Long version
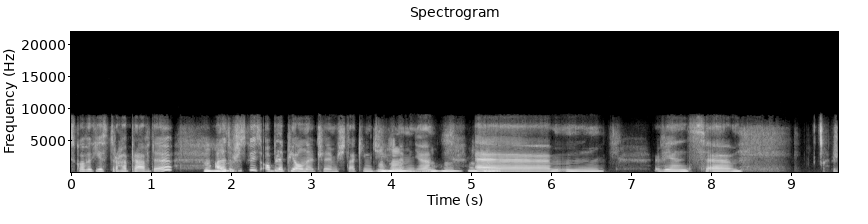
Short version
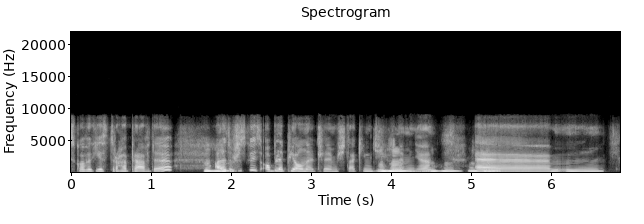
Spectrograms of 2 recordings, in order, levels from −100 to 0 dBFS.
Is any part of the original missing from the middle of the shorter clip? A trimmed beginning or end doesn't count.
no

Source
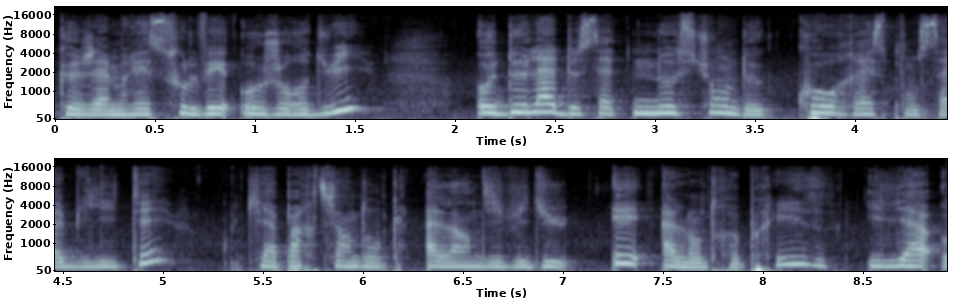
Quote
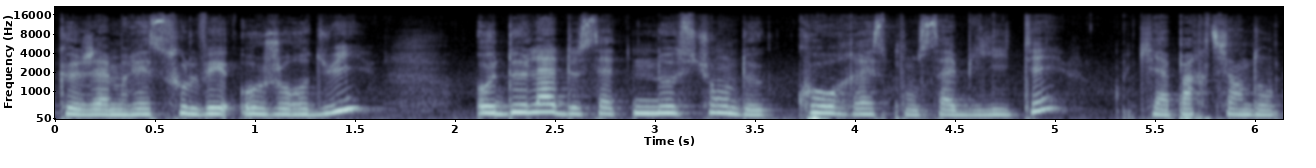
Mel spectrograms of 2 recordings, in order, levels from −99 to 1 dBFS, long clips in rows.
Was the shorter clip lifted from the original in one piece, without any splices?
yes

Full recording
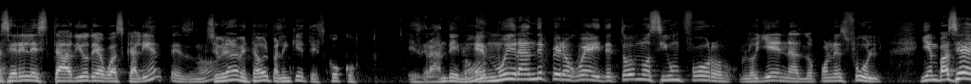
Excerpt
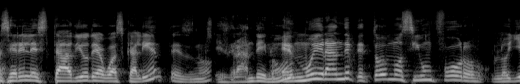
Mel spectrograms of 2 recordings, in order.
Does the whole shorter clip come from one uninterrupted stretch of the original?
no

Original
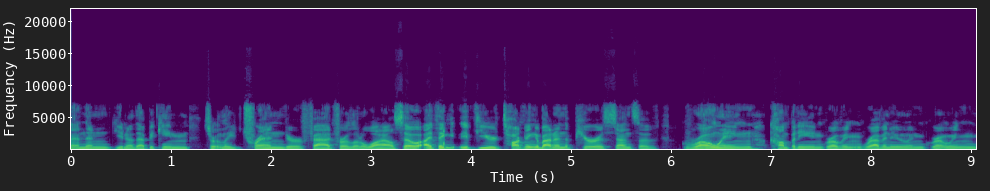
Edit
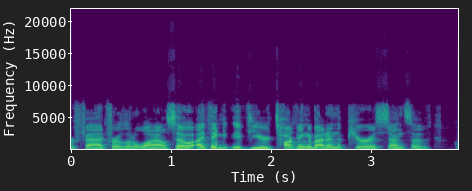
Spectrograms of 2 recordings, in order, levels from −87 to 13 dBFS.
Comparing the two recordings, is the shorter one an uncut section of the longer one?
yes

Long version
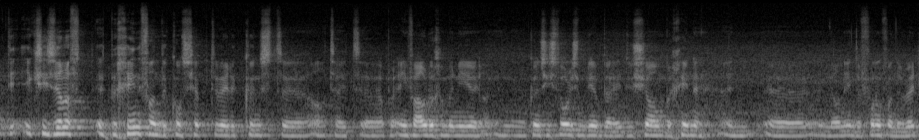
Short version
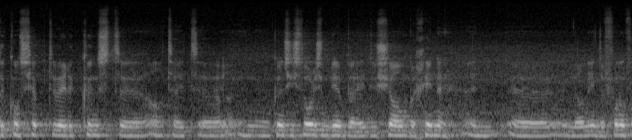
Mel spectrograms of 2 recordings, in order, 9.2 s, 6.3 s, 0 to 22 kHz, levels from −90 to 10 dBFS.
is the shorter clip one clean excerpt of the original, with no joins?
no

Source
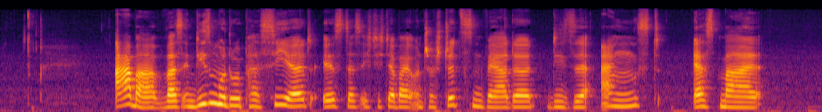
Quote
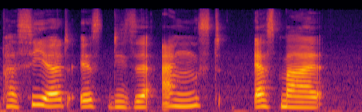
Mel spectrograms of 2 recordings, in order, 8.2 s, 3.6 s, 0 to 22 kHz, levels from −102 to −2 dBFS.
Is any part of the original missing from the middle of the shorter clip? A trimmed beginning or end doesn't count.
yes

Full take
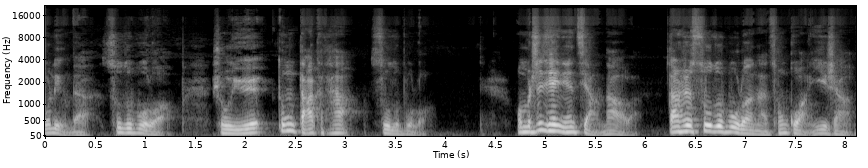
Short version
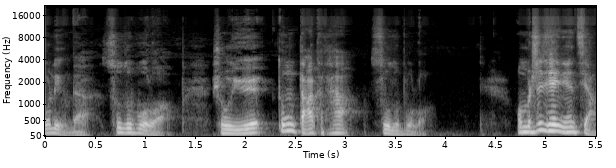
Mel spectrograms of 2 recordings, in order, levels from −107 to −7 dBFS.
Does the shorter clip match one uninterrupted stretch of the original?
yes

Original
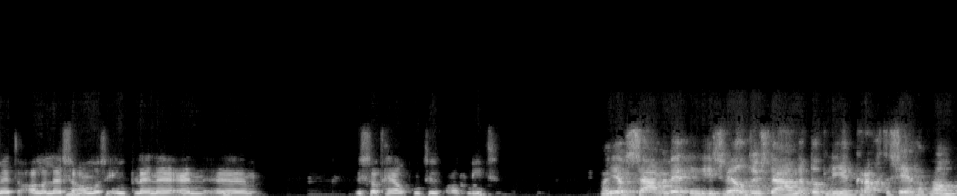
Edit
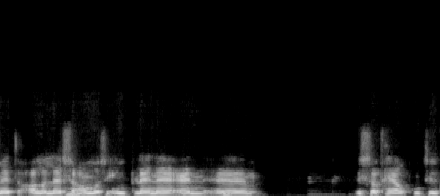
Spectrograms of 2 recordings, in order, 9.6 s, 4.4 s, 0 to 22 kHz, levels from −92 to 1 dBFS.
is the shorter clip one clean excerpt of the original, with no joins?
yes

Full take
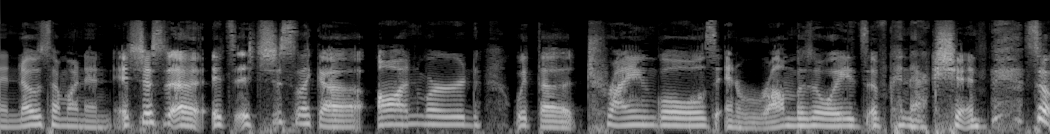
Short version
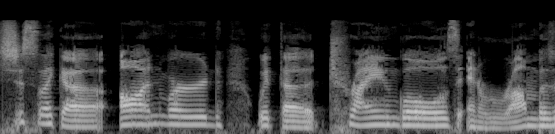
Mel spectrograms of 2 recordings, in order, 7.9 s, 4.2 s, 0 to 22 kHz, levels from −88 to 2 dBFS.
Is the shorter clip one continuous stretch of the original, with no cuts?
yes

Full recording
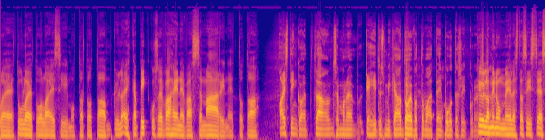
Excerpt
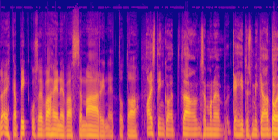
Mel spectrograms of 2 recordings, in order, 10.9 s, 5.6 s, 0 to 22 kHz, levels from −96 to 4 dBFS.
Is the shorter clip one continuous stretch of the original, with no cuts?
no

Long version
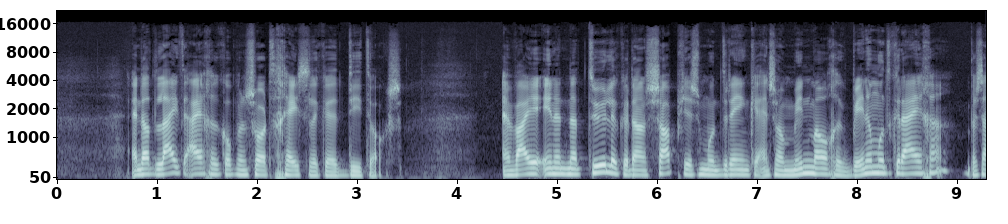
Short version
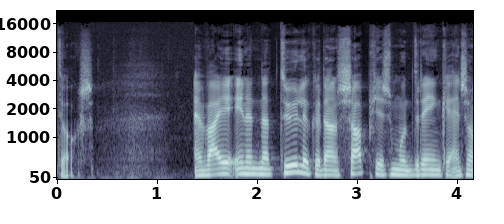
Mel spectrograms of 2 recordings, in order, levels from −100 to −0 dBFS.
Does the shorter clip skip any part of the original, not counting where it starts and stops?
no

